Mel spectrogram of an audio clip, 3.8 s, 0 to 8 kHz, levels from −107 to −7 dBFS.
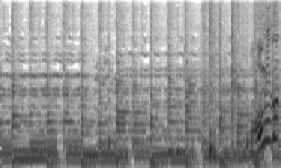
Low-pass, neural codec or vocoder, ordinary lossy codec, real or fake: none; none; none; real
